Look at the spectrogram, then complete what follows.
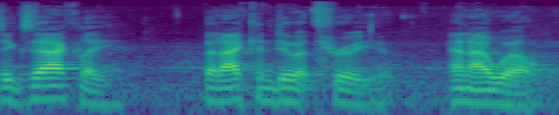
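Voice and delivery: lightly voiced God, low and measured; understated low, assured reply; God's reply. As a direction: answer softly and low as God. Voicing God's answer to the prayer.

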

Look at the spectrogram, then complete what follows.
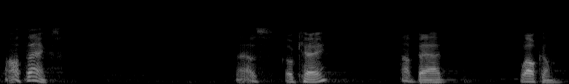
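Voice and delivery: a half-hearted mock welcome; imagining heaven's bored greeting, mildly unimpressed.

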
